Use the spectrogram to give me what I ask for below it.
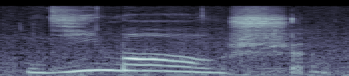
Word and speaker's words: dimanche: When you pronounce dimanche, you first finish the sound, the nasal A, mon. Only then you pronounce sh.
